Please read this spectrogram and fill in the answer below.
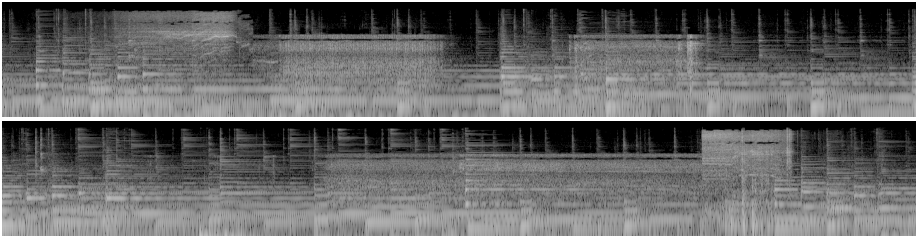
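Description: Background music, with several bursts of a cordless drill running a hole saw through a plastic PVC junction box lid, each lasting a second or a few.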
